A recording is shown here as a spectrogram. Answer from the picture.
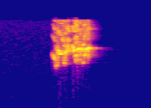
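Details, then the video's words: Pet rosy-faced lovebird, one of five in a cage near a window: a single grating, high-pitched squawk of about half a second in otherwise quiet surroundings. "Lovebird Chirping Sounds"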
